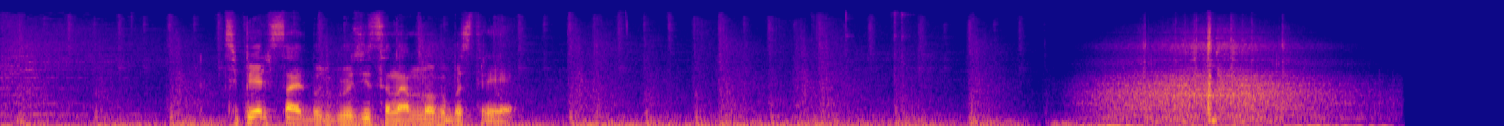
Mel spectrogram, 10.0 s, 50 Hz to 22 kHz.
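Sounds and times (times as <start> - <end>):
noisy whoosh: 7.0 - 9.4
sharp hit: 7.0 - 9.4.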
